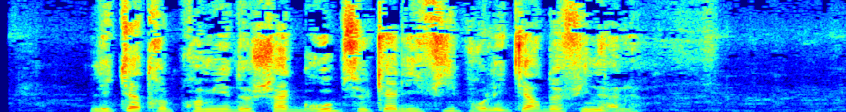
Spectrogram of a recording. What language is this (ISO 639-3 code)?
fra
